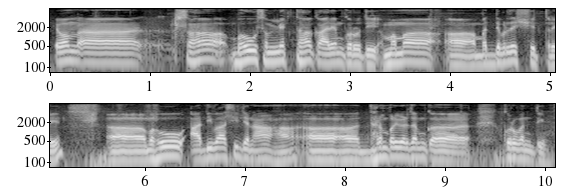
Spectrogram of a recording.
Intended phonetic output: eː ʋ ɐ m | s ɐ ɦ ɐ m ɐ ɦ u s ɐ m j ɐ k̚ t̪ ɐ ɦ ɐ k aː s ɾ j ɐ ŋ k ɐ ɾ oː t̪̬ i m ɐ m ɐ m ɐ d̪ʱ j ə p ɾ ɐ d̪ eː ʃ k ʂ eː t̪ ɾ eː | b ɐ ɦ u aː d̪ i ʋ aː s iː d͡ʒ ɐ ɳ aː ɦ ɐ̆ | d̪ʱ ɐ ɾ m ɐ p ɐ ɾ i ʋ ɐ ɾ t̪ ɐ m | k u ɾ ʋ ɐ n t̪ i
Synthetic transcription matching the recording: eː ʋ ɐ m | s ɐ ɦ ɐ b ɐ ɦ u s ɐ m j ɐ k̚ t̪ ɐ ɦ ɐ k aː ɾ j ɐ m k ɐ ɾ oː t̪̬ i m ɐ m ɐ m ɐ d̪ʱ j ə p ɾ ɐ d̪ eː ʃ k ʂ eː t̪ ɾ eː | b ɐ ɦ u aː d̪ i ʋ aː s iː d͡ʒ ɐ n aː ɦ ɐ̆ | d̪ʱ ɐ ɾ m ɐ p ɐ ɾ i ʋ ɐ ɾ t̪ ɐ m | k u ɾ ʋ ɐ n t̪ i

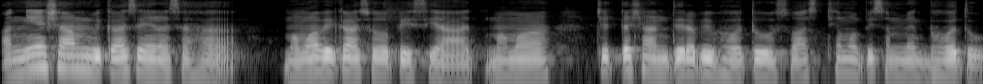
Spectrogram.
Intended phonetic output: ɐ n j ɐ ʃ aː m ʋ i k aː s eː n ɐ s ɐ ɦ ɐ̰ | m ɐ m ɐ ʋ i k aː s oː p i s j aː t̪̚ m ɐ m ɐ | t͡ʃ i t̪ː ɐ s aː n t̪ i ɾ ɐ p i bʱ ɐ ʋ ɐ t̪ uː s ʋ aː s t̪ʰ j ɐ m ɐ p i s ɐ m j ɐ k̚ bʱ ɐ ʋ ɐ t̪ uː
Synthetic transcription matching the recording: ɐ n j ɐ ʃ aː m ʋ i k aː s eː n ɐ s ɐ ɦ ɐ̰ | m ɐ m ɐ ʋ i k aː s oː p i s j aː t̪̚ m ɐ m ɐ | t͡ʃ i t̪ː ɐ ʃ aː n t̪ i ɾ ɐ p i bʱ ɐ ʋ ɐ t̪ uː s ʋ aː s t̪ʰ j ɐ m ɐ p i s ɐ m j ɐ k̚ bʱ ɐ ʋ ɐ t̪ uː

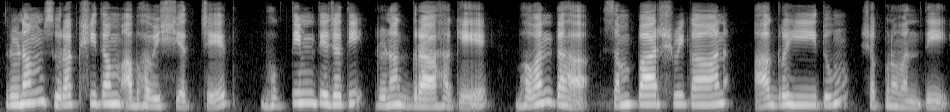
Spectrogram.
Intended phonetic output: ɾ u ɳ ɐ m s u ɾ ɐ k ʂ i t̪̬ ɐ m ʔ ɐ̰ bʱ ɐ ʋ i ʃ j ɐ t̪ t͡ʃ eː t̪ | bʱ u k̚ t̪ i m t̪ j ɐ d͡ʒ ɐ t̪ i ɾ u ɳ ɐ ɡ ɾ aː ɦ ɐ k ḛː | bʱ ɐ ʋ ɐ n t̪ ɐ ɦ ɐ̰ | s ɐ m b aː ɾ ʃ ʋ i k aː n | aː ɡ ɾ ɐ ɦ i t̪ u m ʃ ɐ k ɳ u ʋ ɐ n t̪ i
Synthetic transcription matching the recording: ɾ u ɳ ɐ m s u ɾ ɐ k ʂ i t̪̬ ɐ m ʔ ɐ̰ bʱ ɐ ʋ i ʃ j ɐ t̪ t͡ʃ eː t̪ | bʱ u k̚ t̪ i m t̪ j ɐ d͡ʒ ɐ t̪ i ɾ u ɳ ɐ ɡ ɾ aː ɦ ɐ k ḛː | bʱ ɐ ʋ ɐ n t̪ ɐ ɦ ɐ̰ | s ɐ m p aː ɾ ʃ ʋ i k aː n | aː ɡ ɾ ɐ ɦ iː t̪ u m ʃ ɐ k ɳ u ʋ ɐ n t̪ i

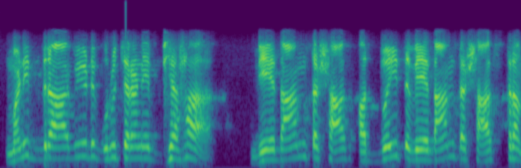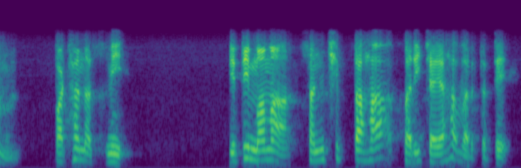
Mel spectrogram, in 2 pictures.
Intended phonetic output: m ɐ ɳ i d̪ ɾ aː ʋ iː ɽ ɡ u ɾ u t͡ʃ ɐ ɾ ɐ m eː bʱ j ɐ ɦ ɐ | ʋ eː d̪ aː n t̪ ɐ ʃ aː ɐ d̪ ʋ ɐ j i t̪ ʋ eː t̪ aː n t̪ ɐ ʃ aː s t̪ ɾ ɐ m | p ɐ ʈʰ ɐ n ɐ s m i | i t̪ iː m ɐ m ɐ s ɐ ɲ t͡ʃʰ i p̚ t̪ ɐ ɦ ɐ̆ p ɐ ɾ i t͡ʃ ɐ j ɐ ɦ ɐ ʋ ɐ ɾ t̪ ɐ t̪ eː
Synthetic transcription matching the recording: m ɐ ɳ i d̪ ɾ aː ʋ iː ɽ ɡ u ɾ u t͡ʃ ɐ ɾ ɐ ɳ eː bʱ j ɐ ɦ ɐ | ʋ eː d̪ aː n t̪ ɐ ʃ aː ɐ d̪ ʋ ɐ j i t̪ ʋ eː d̪ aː n t̪ ɐ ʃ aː s t̪ ɾ ɐ m | p ɐ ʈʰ ɐ n ɐ s m i | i t̪ i m ɐ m ɐ s ɐ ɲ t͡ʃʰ i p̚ t̪ ɐ ɦ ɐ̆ p ɐ ɾ i t͡ʃ ɐ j ɐ ɦ ɐ ʋ ɐ ɾ t̪ ɐ t̪ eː

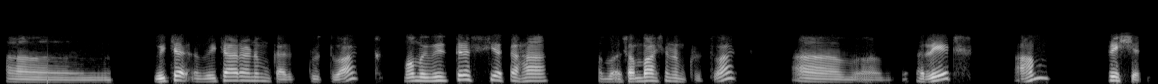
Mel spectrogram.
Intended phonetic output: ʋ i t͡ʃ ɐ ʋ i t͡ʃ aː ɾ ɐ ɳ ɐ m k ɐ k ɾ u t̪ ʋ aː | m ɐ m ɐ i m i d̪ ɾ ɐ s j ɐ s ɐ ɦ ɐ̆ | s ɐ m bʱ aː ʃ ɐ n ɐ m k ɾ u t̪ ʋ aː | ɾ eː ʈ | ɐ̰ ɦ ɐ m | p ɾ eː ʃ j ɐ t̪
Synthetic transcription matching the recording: ʋ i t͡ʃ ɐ ʋ i t͡ʃ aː ɾ ɐ ɳ ɐ m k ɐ k ɾ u t̪ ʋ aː | m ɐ m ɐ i m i t̪ ɾ ɐ s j ɐ s ɐ ɦ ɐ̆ | s ɐ m bʱ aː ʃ ɐ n ɐ m k ɾ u t̪ ʋ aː | ɾ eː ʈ | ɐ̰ ɦ ɐ m | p ɾ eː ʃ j ɐ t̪

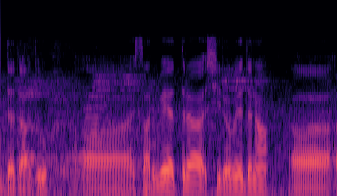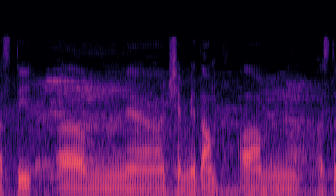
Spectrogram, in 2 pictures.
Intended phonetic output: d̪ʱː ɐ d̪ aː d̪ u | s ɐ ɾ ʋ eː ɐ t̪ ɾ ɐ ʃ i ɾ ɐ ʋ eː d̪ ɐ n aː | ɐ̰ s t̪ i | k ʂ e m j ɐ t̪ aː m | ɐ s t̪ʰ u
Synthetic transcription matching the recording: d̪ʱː ɐ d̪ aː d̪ u | s ɐ ɾ ʋ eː ɐ t̪ ɾ ɐ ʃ i ɾ ɐ ʋ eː d̪ ɐ n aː | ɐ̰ s t̪ i | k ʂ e m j ɐ t̪ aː m | ɐ s t̪ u

